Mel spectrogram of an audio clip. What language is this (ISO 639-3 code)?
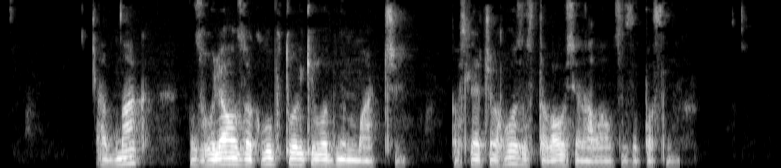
bel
